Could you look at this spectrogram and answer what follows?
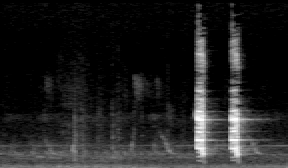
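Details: After a quiet stretch with faint chirps, a White-naped jay bursts out with two loud, rasping calls close together near the end.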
